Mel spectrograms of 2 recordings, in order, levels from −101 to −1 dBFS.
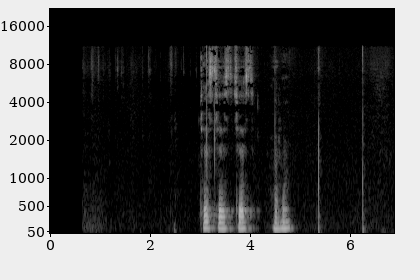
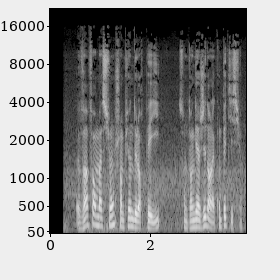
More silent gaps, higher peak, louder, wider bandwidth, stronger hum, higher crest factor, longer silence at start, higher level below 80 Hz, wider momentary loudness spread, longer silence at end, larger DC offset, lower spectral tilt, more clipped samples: neither; second, -20 dBFS vs -2 dBFS; second, -37 LUFS vs -19 LUFS; second, 11.5 kHz vs 15.5 kHz; neither; first, 22 dB vs 16 dB; first, 3 s vs 0.5 s; second, -70 dBFS vs -58 dBFS; first, 24 LU vs 12 LU; first, 1.5 s vs 0.05 s; neither; about the same, -4.5 dB/octave vs -4.5 dB/octave; neither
